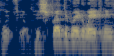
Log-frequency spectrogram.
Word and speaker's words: Whitefield: English Minister George Whitfield oh pardon it's spelled Whitefield uh pronounced Whitfield who spread the Great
